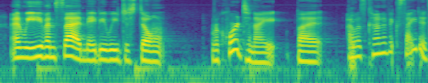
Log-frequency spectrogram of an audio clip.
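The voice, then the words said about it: Congested voice from a cold. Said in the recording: “you can probably tell from my voice I have a pretty crazy cold right now”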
